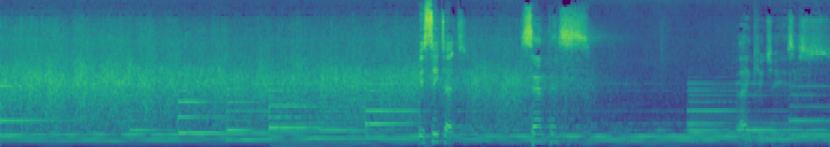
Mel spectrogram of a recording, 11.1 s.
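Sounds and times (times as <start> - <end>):
audience clapping: 0.0 - 9.0
sustained keyboard or organ chords: 0.0 - 11.0
speech: 5.6 - 6.3, 7.0 - 7.8, 10.0 - 10.9.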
